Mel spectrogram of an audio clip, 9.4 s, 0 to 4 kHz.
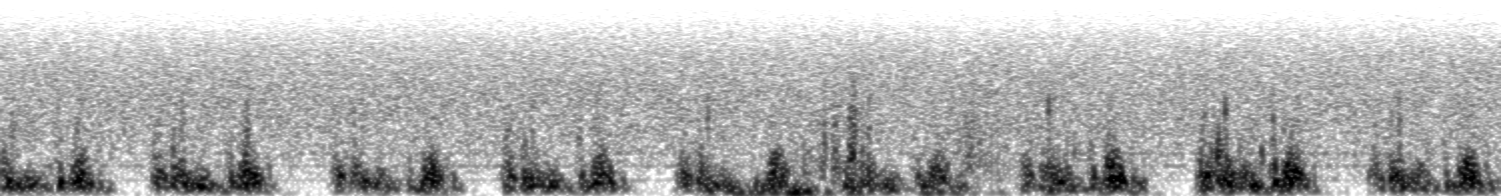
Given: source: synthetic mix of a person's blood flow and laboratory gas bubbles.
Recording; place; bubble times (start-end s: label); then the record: Doppler ultrasound of blood flow; precordium
no bubbles
From the record:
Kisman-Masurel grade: 000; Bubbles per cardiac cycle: 0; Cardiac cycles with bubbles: 0%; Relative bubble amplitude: no bubbles discernible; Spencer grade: 0 (complete lack of bubble signals)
